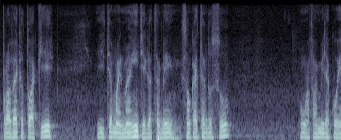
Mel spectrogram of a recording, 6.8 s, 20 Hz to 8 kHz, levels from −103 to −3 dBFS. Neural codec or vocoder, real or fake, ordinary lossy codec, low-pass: none; real; none; 7.2 kHz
